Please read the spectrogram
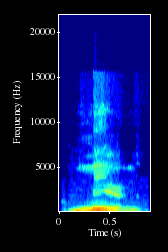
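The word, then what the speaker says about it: Min: called the pose of men men is spelled m-i-n this is a pose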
